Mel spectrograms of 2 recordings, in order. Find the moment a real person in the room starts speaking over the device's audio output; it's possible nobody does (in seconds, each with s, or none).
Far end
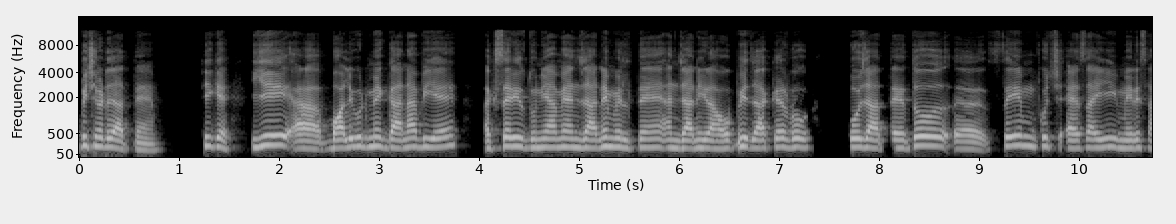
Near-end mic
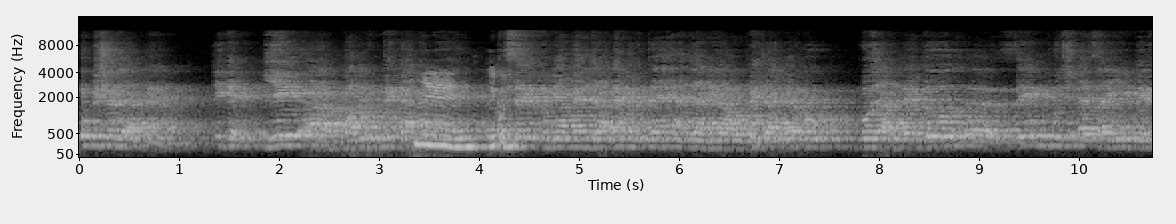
3.3 s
